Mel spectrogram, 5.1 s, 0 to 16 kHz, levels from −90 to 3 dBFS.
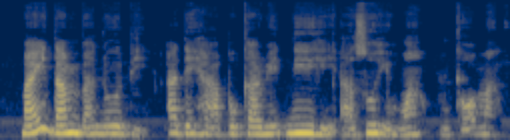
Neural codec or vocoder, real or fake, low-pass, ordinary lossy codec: vocoder, 44.1 kHz, 128 mel bands every 256 samples, BigVGAN v2; fake; 14.4 kHz; none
